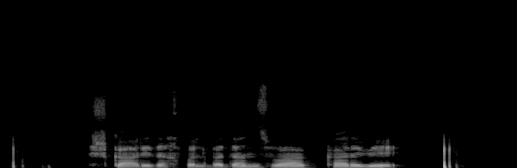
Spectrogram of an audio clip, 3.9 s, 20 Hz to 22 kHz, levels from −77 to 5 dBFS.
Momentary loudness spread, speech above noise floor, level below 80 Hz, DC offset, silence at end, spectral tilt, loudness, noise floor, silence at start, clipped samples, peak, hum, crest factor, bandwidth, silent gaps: 12 LU; 32 dB; -76 dBFS; under 0.1%; 0.9 s; -6.5 dB/octave; -34 LUFS; -66 dBFS; 0.65 s; under 0.1%; -6 dBFS; none; 28 dB; 11.5 kHz; none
